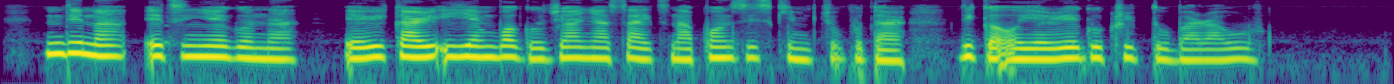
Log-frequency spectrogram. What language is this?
Igbo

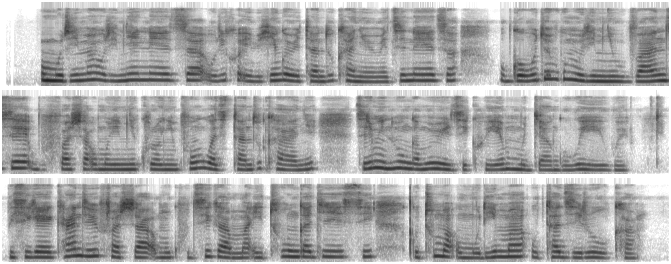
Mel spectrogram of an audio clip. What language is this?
Rundi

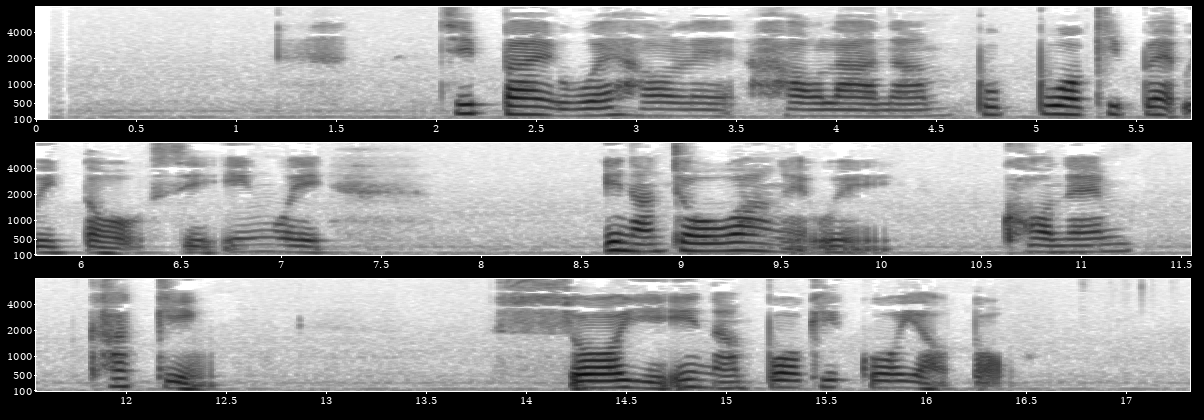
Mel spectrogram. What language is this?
Pu-Xian Chinese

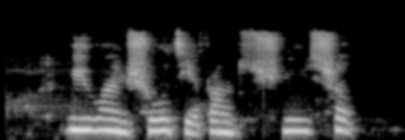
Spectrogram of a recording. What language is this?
Chinese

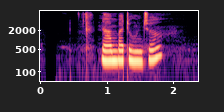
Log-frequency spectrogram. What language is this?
Nepali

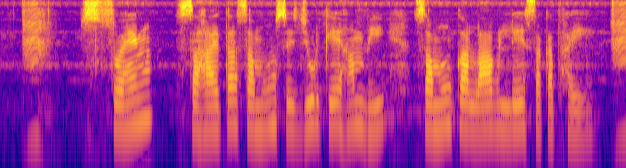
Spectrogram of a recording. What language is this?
Bhojpuri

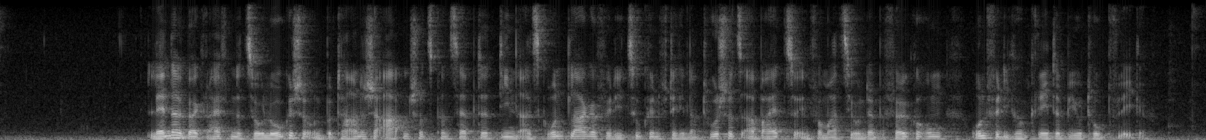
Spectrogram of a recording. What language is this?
German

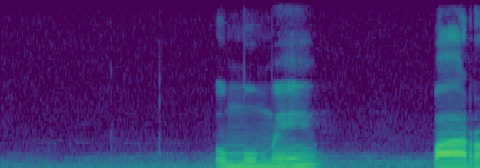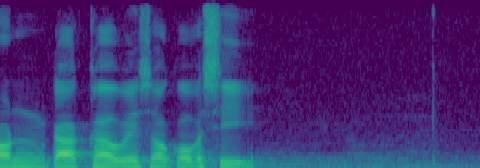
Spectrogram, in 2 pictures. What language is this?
Javanese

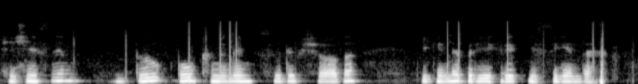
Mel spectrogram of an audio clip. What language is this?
Kazakh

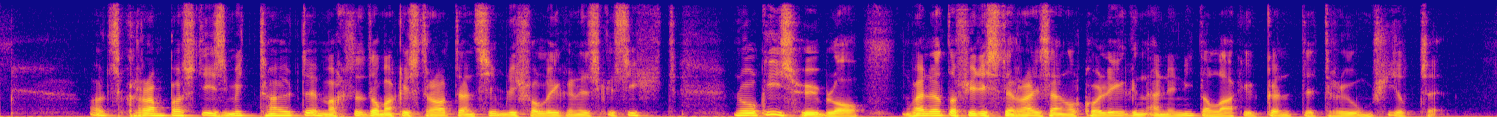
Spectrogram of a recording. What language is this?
German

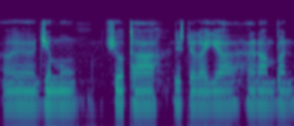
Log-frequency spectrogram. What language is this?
Dogri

